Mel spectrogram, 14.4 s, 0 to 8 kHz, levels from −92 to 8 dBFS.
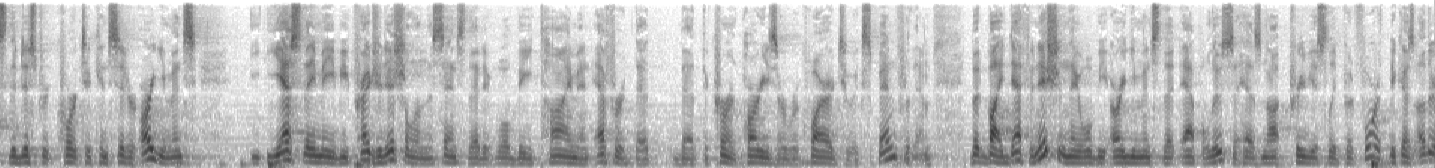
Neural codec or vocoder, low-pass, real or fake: none; 7.2 kHz; real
